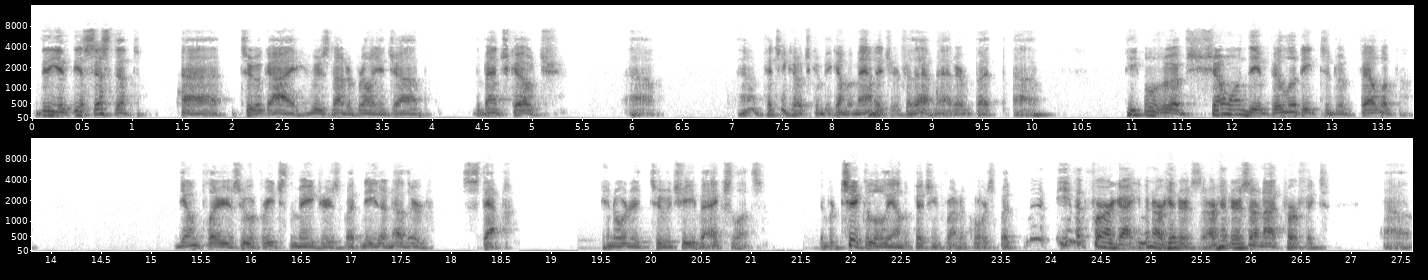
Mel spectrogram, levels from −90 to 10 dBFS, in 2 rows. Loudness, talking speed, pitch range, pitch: -28 LUFS, 160 wpm, 105-150 Hz, 135 Hz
